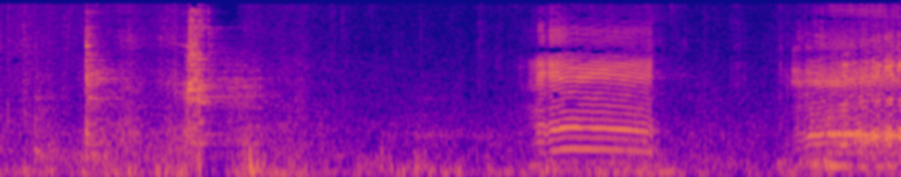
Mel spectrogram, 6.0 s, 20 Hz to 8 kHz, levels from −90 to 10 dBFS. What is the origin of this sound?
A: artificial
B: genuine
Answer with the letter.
B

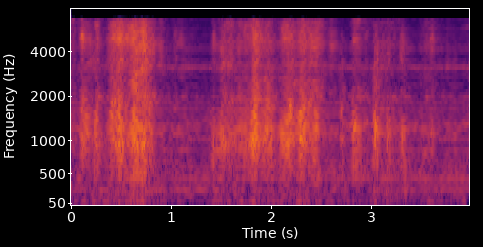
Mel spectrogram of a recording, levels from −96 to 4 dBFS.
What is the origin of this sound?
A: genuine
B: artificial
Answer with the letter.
B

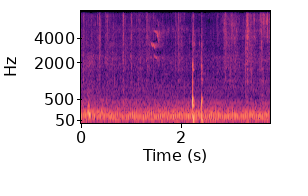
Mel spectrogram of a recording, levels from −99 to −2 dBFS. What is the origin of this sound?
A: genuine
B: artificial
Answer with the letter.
A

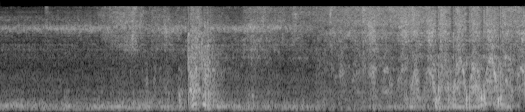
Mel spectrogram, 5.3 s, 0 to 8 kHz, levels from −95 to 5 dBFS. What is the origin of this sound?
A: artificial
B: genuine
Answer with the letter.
A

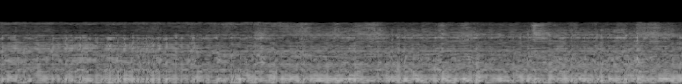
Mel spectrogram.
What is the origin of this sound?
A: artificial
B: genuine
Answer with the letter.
A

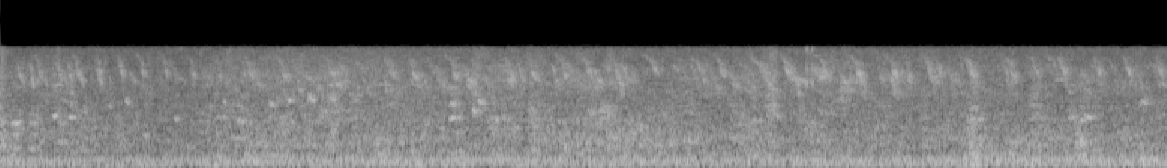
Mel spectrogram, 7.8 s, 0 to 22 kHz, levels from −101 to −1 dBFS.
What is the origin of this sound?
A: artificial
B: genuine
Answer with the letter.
B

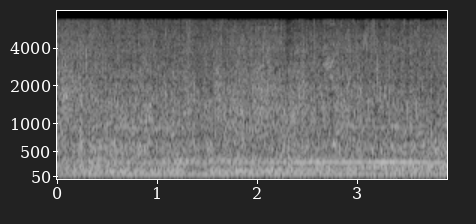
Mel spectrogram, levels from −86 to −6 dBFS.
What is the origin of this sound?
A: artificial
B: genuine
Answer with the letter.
B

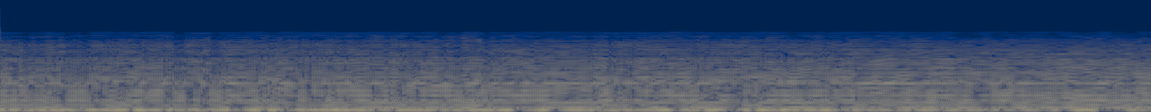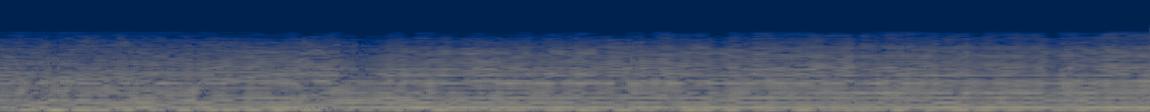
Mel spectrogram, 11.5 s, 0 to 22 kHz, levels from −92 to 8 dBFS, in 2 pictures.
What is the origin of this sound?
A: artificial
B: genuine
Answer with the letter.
A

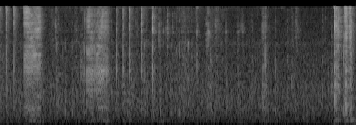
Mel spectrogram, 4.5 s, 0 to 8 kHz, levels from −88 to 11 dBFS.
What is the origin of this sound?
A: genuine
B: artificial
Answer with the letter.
A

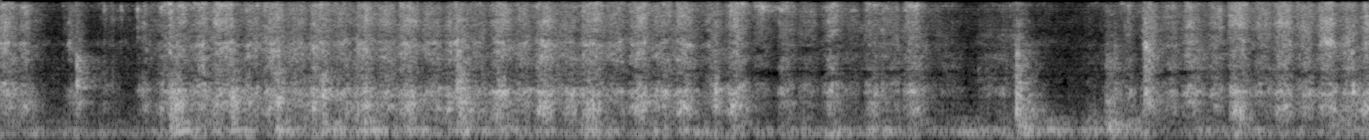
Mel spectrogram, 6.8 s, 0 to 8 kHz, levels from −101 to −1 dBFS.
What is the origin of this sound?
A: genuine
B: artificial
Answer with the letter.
B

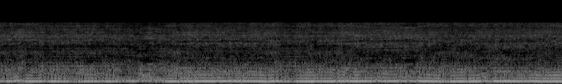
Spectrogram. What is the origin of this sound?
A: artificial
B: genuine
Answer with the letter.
A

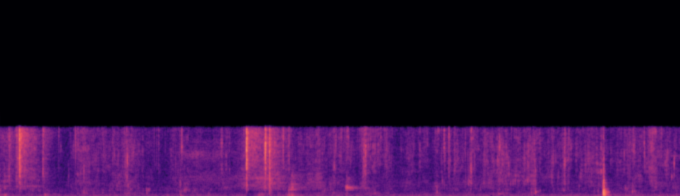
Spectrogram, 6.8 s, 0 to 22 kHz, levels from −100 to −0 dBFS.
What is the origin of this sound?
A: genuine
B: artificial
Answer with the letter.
A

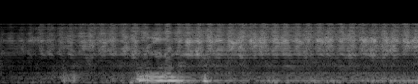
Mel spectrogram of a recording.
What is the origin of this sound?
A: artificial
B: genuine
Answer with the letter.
A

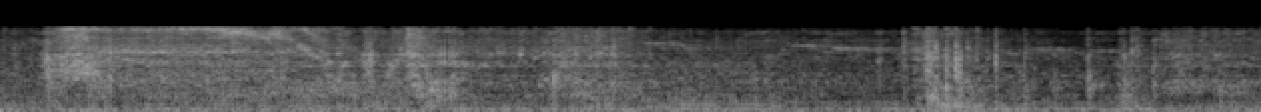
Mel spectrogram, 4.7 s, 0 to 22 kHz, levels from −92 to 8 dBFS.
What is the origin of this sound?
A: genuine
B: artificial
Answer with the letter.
B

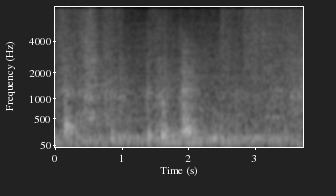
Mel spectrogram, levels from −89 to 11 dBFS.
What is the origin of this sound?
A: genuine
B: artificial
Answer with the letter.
A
